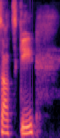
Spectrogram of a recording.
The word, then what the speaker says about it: Satsuki: But like a lot of the Japanese words, it's pronounced a little bit differently than it's spelled. So it is pronounced Satsuki, and it means fifth month, which is generally when these azaleas bloom over in Japan.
